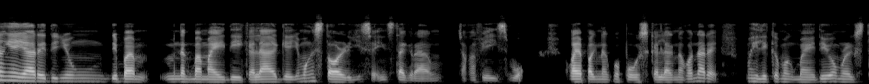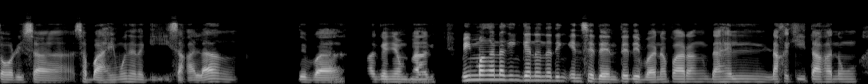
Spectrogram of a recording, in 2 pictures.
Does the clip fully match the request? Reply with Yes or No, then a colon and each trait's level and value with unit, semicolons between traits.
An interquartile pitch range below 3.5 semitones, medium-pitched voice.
No: average, 3.0 semitones; low, 125 Hz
